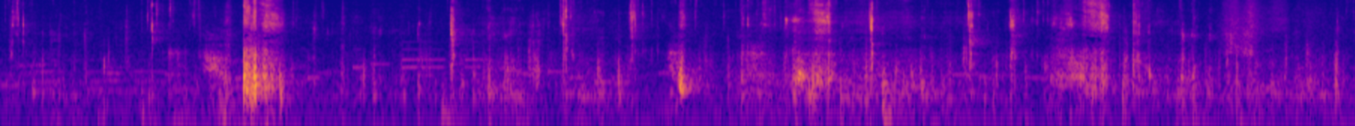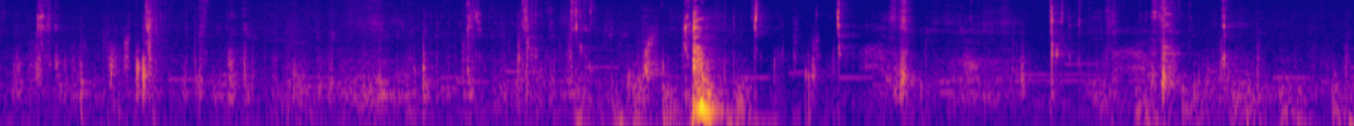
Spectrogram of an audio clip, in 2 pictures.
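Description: Close-up chewing and wet mouth sounds of someone eating pork and rice by hand: frequent short bites, smacks and clicks. There is a louder low thump about three-quarters of the way through.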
